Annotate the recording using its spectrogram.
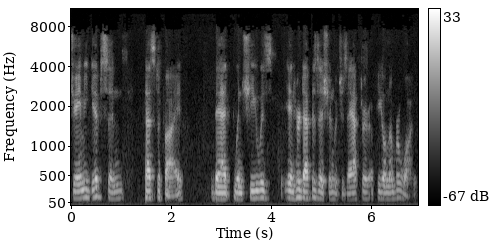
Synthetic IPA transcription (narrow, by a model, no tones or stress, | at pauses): d̥ʒ̥ẽɪ̃miɡɪbsɨ̃n | tʰɛstɨfaɪd̪̚ | ðɨt̚wə̃nʃiwʌz | ɪ̃nə˞dɛpɨzɪʃɨ̃nwɨt͡ʃɨzæftə˞ɨ̰pʰilˠnʌ̃mbə˞wʌ̰̃n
